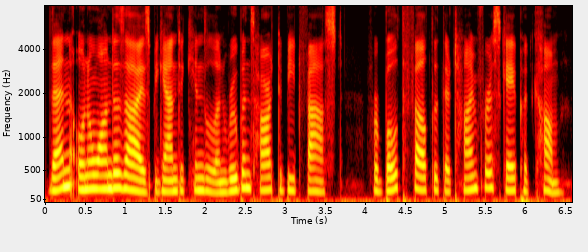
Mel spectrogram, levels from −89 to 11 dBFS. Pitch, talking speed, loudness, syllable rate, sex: 190 Hz, 200 wpm, -16 LUFS, 4.9 syllables/s, female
